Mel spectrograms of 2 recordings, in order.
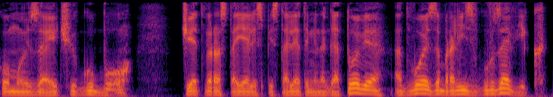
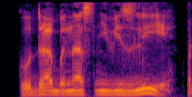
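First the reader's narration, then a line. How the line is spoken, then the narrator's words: Grumbled. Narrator (Russian): проворчал Джакс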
